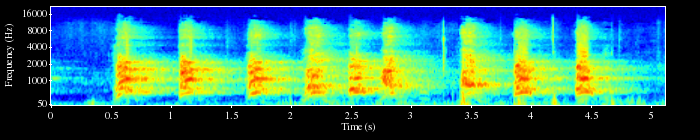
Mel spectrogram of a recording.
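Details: Corgi Wynee chasing a bee with repeated sharp barks about every half second, a faint thump before the first bark and light tapping noises between later ones.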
